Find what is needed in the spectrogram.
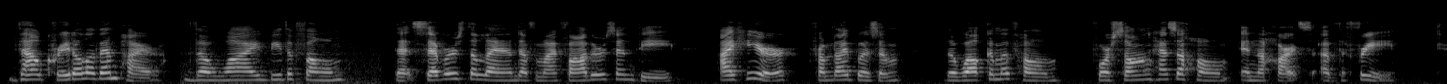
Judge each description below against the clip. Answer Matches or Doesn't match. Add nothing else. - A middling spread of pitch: Matches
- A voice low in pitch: Doesn't match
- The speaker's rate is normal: Matches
